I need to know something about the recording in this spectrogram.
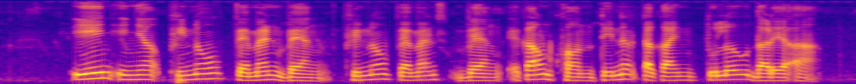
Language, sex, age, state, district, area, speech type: Santali, male, 18-30, West Bengal, Bankura, rural, read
